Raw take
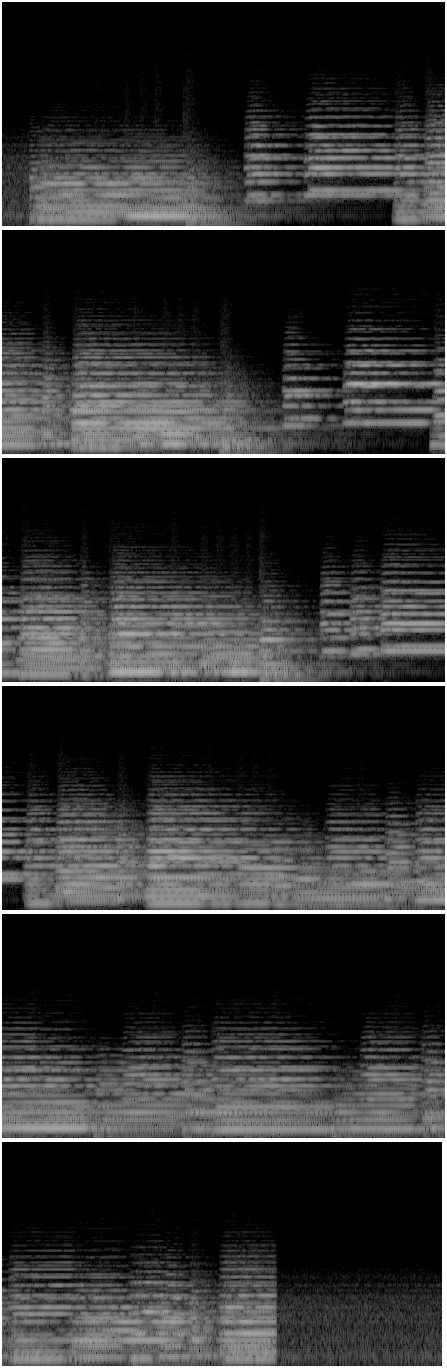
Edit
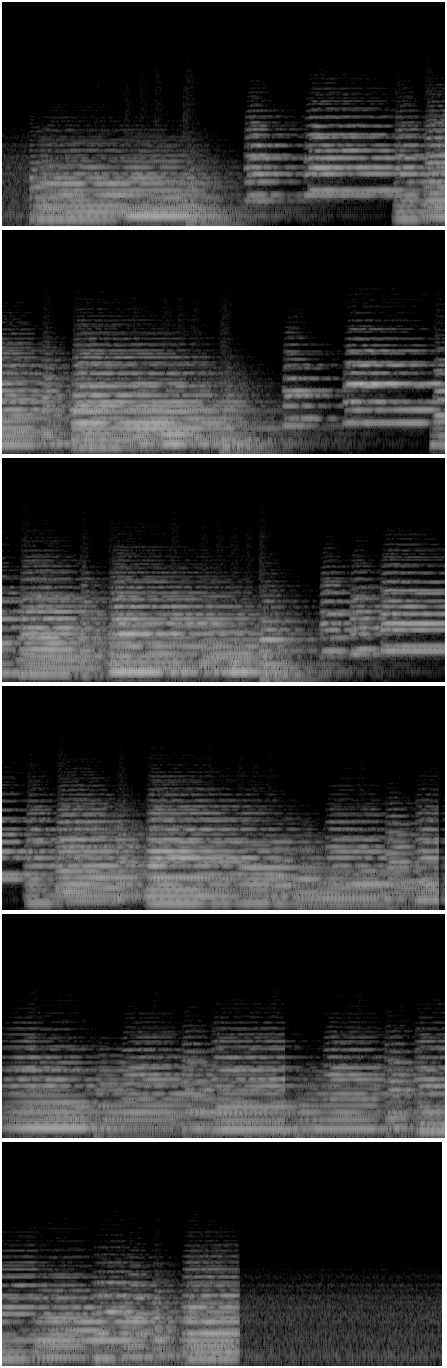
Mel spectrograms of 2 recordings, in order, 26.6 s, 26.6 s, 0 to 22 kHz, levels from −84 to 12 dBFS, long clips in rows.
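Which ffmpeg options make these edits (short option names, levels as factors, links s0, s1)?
-filter_complex "[0:a]asplit=3[s0][s1][s2];[s0]atrim=end=17.65,asetpts=PTS-STARTPTS,afade=t=out:st=17.646:d=0.004:c=hsin[s3];[s1]atrim=start=17.65:end=20.542,asetpts=PTS-STARTPTS,afade=t=in:d=0.37[s4];[s2]atrim=start=20.908[s5];[s3][s4]concat=n=2:v=0:a=1[s6];[s6][s5]acrossfade=d=0.004:c1=hsin:c2=hsin"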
